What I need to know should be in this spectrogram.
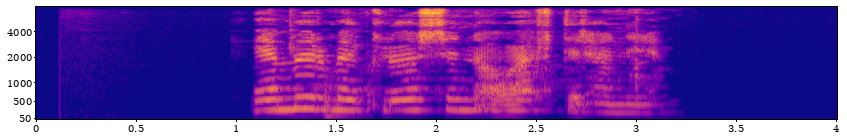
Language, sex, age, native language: Icelandic, male, 11, Icelandic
